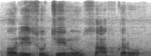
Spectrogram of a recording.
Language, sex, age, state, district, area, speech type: Punjabi, male, 45-60, Punjab, Rupnagar, rural, read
